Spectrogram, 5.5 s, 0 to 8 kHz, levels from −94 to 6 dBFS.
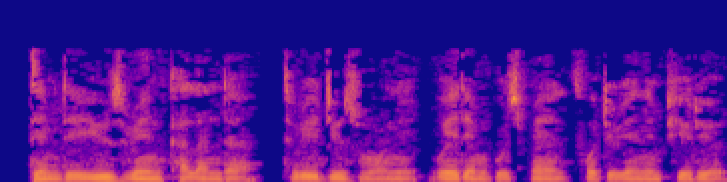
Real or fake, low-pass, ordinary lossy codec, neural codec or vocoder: real; 7.2 kHz; MP3, 24 kbps; none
